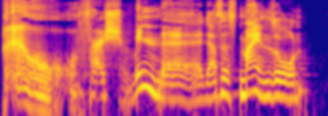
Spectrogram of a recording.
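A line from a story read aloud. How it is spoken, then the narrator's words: Cat's warning hiss. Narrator (German): faucht der Kater warnend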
